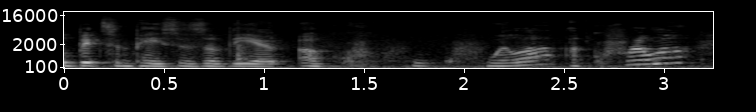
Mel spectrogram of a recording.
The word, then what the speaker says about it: Acryla: So I've only got little bits and pieces of the acryla? Is it acryla? Am I saying it wrong? Acryla, yeah, acryla, like acrylic gouache basically.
